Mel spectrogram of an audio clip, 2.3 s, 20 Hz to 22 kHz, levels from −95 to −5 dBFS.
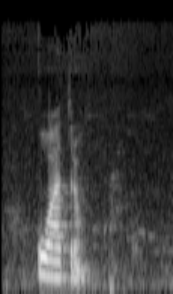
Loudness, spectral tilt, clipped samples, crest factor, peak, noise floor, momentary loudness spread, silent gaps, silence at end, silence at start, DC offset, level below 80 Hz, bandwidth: -21 LUFS; -8 dB/octave; under 0.1%; 18 dB; -8 dBFS; -56 dBFS; 15 LU; none; 0.8 s; 0.5 s; under 0.1%; -62 dBFS; 11.5 kHz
